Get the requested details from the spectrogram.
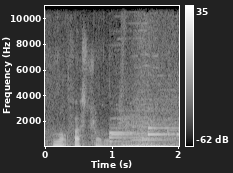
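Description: A magical chime rings out with a low boom.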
